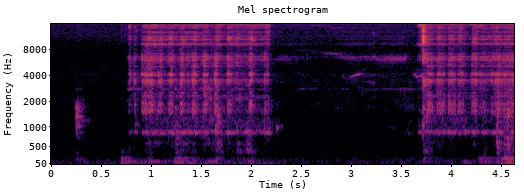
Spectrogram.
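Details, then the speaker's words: Kamplite IL-1 inverted lantern, pressurized with no mantle after the generator tip was ground and cleaned with 4/0 steel wool; clean, even rushing hiss in two steady bursts, no sputter; generator flowing properly, best yet. "Everything seems to be working right. Before I put a mantle on it, this is the best I've heard."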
